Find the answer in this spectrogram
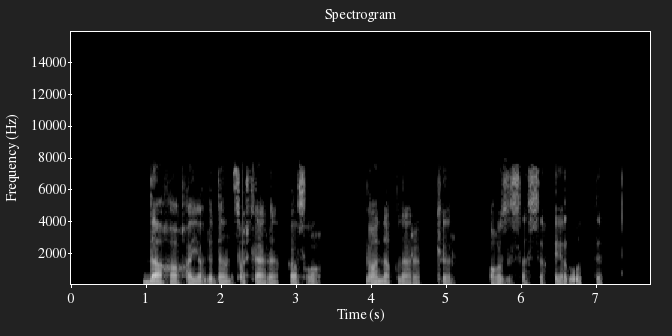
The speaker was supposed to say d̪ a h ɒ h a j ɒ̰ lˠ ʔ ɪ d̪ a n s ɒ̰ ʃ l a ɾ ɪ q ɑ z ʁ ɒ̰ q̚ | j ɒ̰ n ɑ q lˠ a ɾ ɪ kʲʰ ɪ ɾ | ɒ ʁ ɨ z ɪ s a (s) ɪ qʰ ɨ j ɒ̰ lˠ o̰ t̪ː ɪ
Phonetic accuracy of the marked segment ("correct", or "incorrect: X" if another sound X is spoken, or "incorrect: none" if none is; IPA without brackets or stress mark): correct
